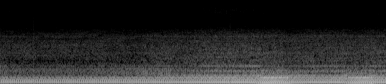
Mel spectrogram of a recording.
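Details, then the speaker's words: Honda Civic EM with its exhaust temporarily welded back onto its mounts, idling in neutral: a soft uneven puffing about four times a second over the low drone. The exhaust is leaking at the silencer and somewhere else. "right so it is leaking out the silencer"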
